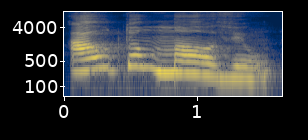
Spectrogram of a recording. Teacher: automóvel mor está na penúltima sílaba então é paroxítona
